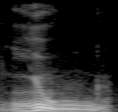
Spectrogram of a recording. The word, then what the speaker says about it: Jung: Jung se escribe con J y se pronuncia así, Jung.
